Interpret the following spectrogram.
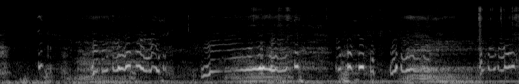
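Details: Belgian Malinois puppy in protection training, giving drawn-out whining whimpers in four bursts, each wavering and slightly rising, with low rumbling background noise.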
